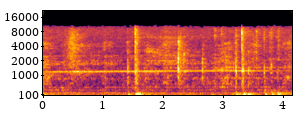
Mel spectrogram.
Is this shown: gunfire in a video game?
no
